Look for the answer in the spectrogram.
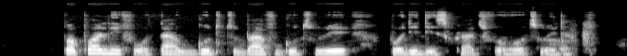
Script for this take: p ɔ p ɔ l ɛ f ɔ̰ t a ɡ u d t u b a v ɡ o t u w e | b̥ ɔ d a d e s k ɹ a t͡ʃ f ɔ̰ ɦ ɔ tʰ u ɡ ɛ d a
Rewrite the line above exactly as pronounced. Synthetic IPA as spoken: p ɔ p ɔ l i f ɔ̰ t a ɡ u d t u b a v ɡ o t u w e | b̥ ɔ d i d e s k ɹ a t͡ʃ f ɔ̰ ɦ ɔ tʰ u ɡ ɛ d a

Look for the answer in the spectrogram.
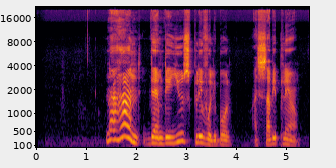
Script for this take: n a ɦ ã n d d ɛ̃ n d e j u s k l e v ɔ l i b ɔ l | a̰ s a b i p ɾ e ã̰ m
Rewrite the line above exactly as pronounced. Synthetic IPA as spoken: n a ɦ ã n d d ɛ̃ m d e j u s p l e v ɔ l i b ɔ l | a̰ s a b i p l e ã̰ m

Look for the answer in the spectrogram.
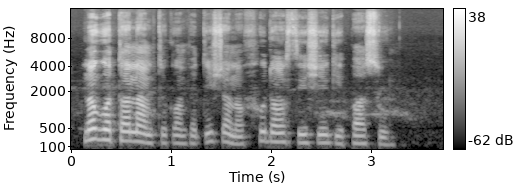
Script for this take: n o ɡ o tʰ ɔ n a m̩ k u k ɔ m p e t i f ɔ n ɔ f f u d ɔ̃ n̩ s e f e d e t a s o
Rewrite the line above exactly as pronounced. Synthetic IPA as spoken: n o ɡ o t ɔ n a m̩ t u k ɔ m p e t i ʃ ɔ n ɔ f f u d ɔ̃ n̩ s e ʃ e ɡ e p a s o

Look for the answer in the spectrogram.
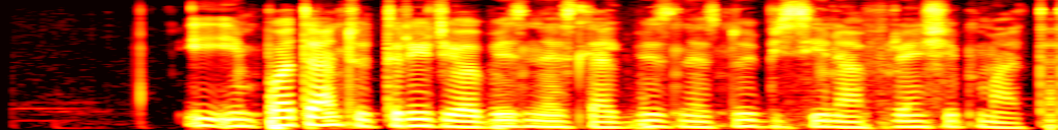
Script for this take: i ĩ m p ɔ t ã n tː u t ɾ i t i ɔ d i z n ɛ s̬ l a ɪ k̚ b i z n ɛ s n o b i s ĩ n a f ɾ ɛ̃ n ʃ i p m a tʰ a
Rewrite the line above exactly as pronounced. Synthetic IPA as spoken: i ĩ m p ɔ t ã n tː u t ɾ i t j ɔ b i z n ɛ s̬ l a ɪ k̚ b i z n ɛ s n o b i s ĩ n a f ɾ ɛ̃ n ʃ i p m a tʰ a

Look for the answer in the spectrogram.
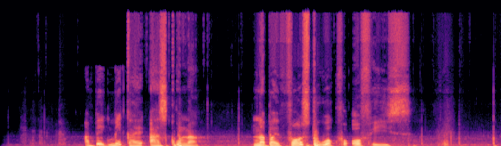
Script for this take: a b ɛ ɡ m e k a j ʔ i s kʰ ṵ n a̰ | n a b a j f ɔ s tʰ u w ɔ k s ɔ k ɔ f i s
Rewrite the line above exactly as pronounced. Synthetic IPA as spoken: a b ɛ ɡ m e k a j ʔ a s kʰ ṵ n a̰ | n a b a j f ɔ s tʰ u w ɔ k f ɔ ʔ ɔ f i s

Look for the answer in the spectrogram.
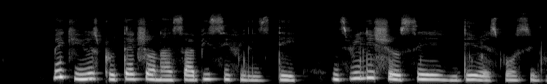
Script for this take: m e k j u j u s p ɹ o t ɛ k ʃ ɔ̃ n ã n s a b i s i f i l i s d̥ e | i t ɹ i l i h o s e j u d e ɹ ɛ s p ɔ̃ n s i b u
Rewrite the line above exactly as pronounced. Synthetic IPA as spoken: m e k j u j u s p ɹ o t ɛ k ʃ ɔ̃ n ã n s a b i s i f i l i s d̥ e | i t ɹ i l i ʃ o s e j u d e ɹ ɛ s p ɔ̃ n s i b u

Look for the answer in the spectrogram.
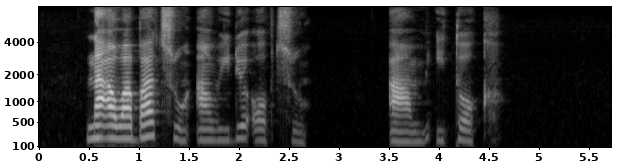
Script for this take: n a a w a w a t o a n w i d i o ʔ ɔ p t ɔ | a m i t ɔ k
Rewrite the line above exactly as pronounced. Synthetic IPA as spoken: n a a w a b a t u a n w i d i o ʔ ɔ p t u | a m i t ɔ k

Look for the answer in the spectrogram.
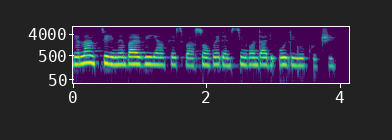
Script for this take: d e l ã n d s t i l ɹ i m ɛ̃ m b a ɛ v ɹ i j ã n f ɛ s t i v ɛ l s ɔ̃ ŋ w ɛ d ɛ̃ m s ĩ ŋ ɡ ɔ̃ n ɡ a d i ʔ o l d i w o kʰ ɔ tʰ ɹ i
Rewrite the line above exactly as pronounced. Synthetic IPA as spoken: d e l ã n d s t i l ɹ i m ɛ̃ m b a ɛ v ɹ i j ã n f ɛ s t i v a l s ɔ̃ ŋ w ɛ d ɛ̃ m s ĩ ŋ ɡ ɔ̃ n d a d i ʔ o l d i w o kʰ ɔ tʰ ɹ i

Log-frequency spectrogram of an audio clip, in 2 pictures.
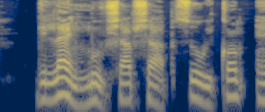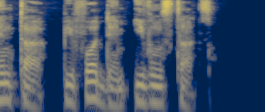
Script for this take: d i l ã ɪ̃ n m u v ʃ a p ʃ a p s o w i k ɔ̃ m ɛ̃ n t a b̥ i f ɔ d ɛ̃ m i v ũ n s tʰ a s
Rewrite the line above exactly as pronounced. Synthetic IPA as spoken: d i l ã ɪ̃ n m u v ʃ a p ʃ a p s o w i k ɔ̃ m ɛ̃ n t a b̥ i f ɔ d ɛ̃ m i v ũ n s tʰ a t

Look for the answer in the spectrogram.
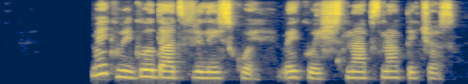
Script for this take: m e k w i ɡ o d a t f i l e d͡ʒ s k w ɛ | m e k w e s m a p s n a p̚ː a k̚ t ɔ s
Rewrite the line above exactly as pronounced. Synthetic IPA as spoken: m e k w i ɡ o d a t v i l e d͡ʒ s k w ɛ | m e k w i s n a p s n a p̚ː i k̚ t͡ʃ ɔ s

